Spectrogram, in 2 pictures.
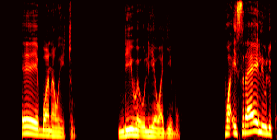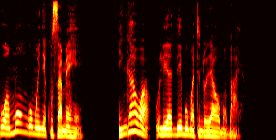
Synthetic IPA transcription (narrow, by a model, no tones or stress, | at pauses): ɛːɓwanawɛtu | ndiwɛulijɛwaʄiɓu | kwaʔisɾaɛliulikuwamuŋɡumwɛɲɛkusamɛɦɛ̰ | iŋɡawa̰uliaðiɓumatɛndɔjaɔmaɓa̰ja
